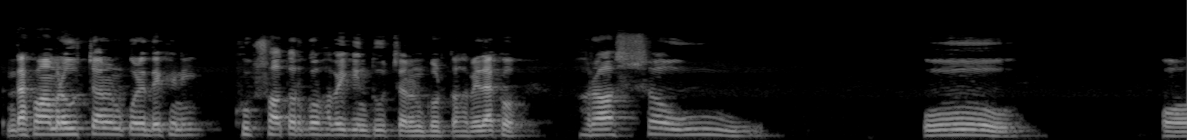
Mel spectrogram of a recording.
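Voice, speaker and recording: Teacher with a higher voice, muffled sound. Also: male voice, a bit bright. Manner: asks questions and answers them himself, repeats terms slowly; corrects his own slips aloud. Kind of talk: exam-prep lesson on vowel sounds. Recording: dull lo-fi sound.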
